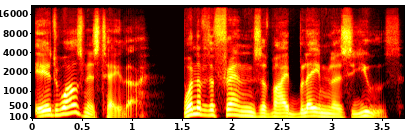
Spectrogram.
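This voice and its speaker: A man's voice: medium pitch, very animated, moderate pace, darkish tone, dry recording, pitched above the performer's own voice. A man voicing a breezy, wry young adventurer working as a tour guide, with a dry, teasing manner.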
